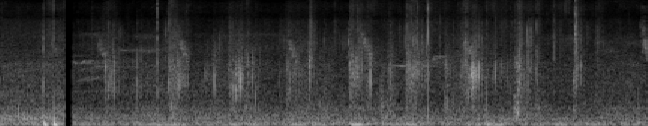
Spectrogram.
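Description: Footsteps of a person walking, irregular steps roughly two a second, with a momentary cut in the sound just under a second in.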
